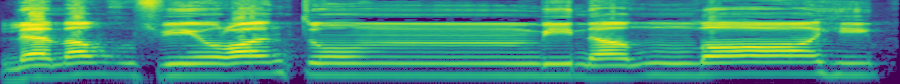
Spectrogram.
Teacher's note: لَمَغْفِرَةٌ کے آخر میں تنوین کے بعد ہے میم، تو یہاں ادغام ہوگا، ادغام یرملون غننے کے ساتھ، اور اس میں جو را ہے وہ بھی موٹی پڑھی جائے گی۔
